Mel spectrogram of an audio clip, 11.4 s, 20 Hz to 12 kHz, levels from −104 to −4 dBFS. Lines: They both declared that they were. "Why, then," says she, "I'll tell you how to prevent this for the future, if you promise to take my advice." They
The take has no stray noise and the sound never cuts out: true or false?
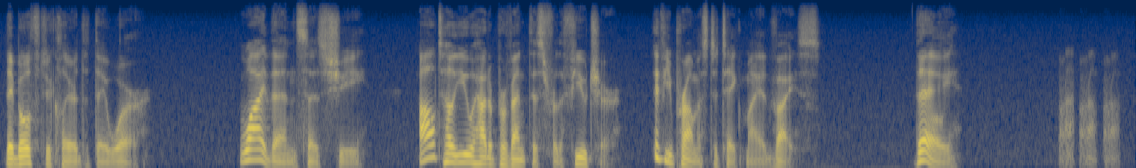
false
